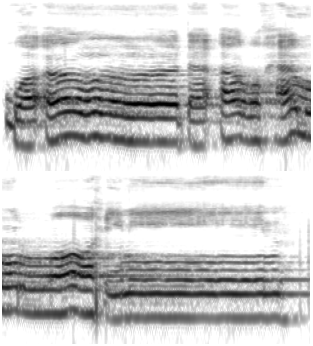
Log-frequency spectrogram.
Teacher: व अंता नून में इख़्फ़ा होगा, और रॉ को पुर पढ़ेंगे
